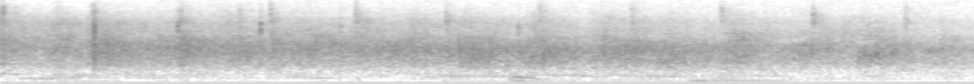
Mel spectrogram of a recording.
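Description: A church congregation applauds at a worship service, the clapping steady and crowded across the room. A low constant hum sits beneath the applause, and a few louder claps stand out near the start. No one speaks.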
